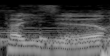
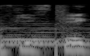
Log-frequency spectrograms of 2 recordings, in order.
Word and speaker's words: Pfizer: En effet, celui-ci est nommé Pfizer et non fisté comme a pu l'indiquer le maire de Perpignan.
